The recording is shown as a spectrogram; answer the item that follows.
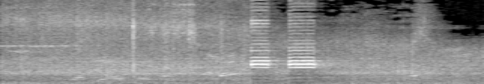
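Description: A vehicle horn sounds two short toots about two seconds in, over the steady noise of busy street traffic.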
